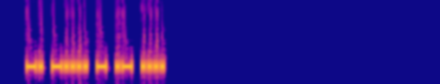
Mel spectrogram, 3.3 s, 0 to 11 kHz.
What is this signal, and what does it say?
Morse code, heard as a keyed tone, about 47 wpm, 700 Hz. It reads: N6TAH
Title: USA Call Signs - 5 Characters - Repeated 2x - 50wpm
